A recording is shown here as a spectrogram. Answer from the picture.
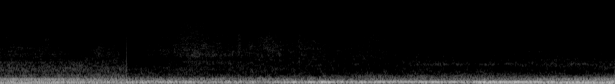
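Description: Low, steady in-cabin rumble of the Mercedes A45 AMG's turbocharged four-cylinder engine and road noise while driving, growing louder about four seconds in.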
